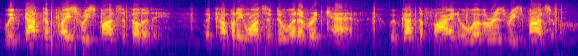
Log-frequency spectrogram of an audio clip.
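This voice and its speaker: Male, actor as businesslike insurance executive. Quick, insistent radio-drama delivery, dull old recording with faint noise. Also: a little high, natural voice. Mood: urgent. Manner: brisk, insistent. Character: urgent, businesslike male insurance company boss. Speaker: supporting actor. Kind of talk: 1940s-50s radio drama acting. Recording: muffled vintage radio recording.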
